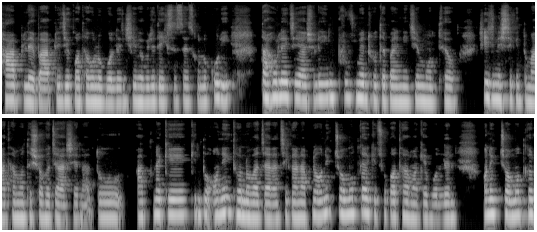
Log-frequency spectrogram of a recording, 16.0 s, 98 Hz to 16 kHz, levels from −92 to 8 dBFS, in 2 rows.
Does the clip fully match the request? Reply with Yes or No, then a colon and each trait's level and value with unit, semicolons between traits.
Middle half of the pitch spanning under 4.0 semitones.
Yes: narrow, 2.4 semitones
